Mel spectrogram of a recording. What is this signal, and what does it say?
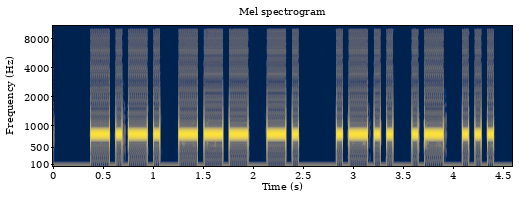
Morse code, heard as a keyed tone, about 19 wpm, 800 Hz. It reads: CON LAS
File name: morse mp3 / ESPAGNOL TEXTE EN CLAIR 2 VITESSE 18 MOTS MINUTES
